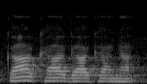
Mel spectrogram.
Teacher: നാക്കിന്റെ കടഭാഗം മുകളിൽ ഒന്ന് മുട്ടിച്ചു കഴിഞ്ഞാൽ അത് ക എന്നാവും അല്ലേ അല്ലേ അത് കുറച്ച് ബലത്തിലായാലും ഖ എന്നാവും പതുക്കെ ആണെങ്കിൽ ഖ എന്നാവും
